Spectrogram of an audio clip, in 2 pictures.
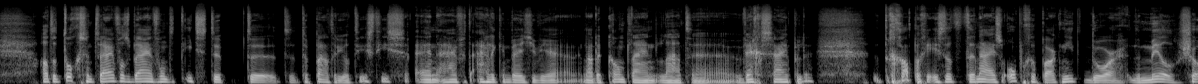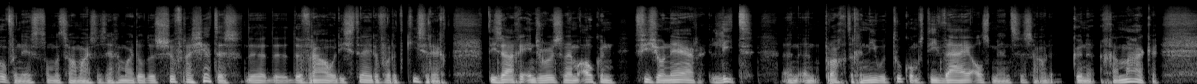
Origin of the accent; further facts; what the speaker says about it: Netherlands; maar ik had toen destijds was ook zo in de mode van die rugby shirts had ik aan als Nederlander. En toen vroeg iemand mij de weg in Oxford.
